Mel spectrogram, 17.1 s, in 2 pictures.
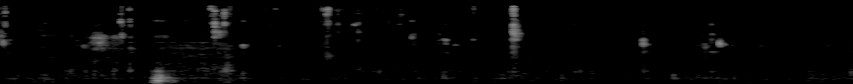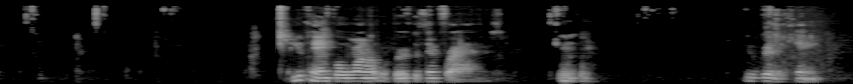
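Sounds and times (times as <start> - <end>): chewing fries: 0.0 - 7.6, 8.5 - 11.4.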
